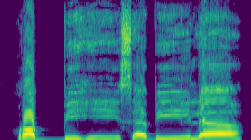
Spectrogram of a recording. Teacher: با پہ تشدید ہے تو 2 حرف کے برابر ہم حرف البا کو پڑھیں گے جو کہ ہا کے نیچے کھڑی زیر ہے تو یہاں بھی مد صلہ صغریٰ ہے. ہم اپنی آواز 2 مد کے برابر لمبی کریں گے · خا حروف تفخیم میں سے بھی ہے تو ہمیں یہ حرف کو بھاری آواز میں ادا کرنا ہے. کلمت ربہ میں را پہ زبر ہے تو را کا حکم ہے تفخیم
